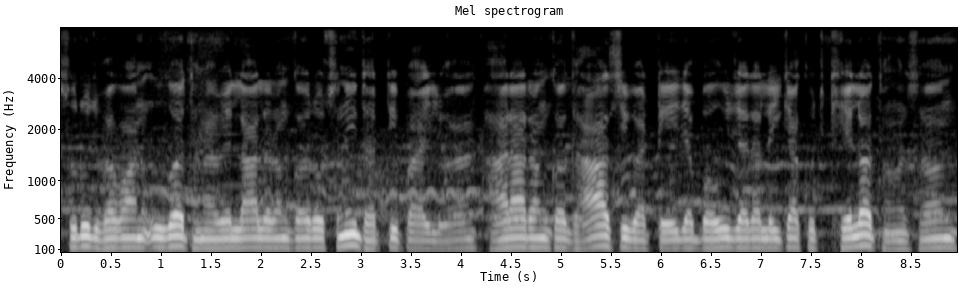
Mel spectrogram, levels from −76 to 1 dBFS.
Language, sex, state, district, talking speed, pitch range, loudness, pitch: Hindi, male, Uttar Pradesh, Deoria, 175 wpm, 110-120 Hz, -20 LUFS, 115 Hz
